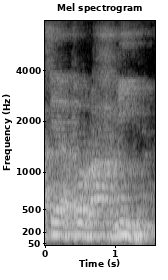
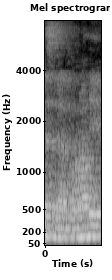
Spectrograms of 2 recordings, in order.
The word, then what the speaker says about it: silaturahmi: Beda pengucapan dua-duanya boleh ya kalau ee dalam pengucapan yang paling masyhur dalam bahasa Arab silaturahmi ya. Silaturahmi ini ya pengucapan yang paling masyhur ya. Kalau silaturrahimi ya itu jarang dipakai. Tapi dalam pengucapan kita bahasa Indonesia itu memang ya ada ee silaturahmi, ada silaturahim ya. Nah, ini yang ee mungkin ee seakan berbeda padahal kenyataannya sama ya sama cuman beda mengucapkan saja.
